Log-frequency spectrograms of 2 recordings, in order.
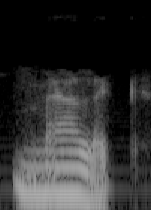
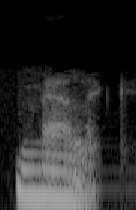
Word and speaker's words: Malik: through it's called al Malik Malik and that is spelled M as in Mary a li k Malik Malik al Malik is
